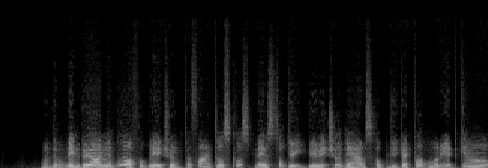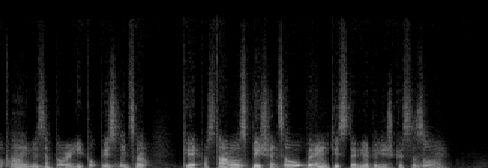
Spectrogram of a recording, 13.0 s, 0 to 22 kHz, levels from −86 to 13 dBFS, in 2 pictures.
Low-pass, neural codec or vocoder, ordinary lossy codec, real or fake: 19.8 kHz; codec, 44.1 kHz, 0.9 kbps, DAC; none; fake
